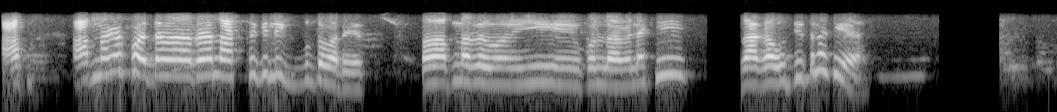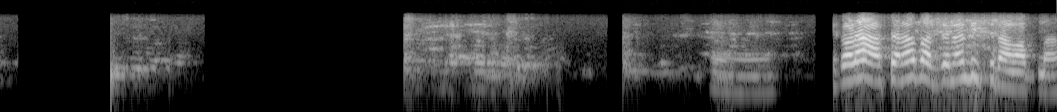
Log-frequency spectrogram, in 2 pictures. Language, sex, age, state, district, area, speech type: Bengali, female, 18-30, West Bengal, Murshidabad, rural, conversation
